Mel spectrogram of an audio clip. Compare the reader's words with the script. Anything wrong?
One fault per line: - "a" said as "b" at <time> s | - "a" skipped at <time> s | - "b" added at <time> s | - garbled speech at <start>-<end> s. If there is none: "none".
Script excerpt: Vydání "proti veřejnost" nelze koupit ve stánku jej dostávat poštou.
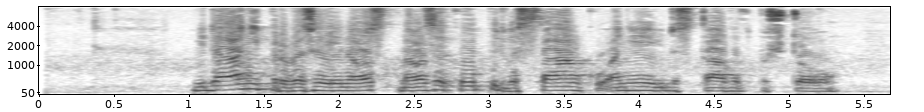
- "proti" said as "pro" at 1.5 s
- "ani" added at 3.8 s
